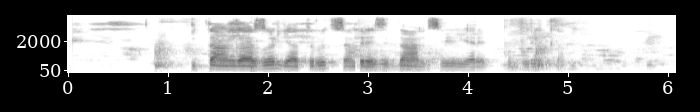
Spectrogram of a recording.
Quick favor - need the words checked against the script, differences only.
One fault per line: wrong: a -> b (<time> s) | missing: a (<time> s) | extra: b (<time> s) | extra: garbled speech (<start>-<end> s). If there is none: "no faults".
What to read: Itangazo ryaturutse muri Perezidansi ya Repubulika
missing: muri (2.8 s)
